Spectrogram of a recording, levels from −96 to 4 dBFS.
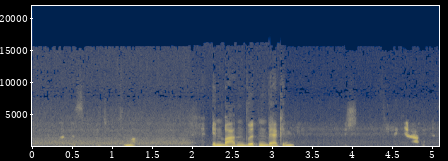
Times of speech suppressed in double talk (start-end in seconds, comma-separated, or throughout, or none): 0.00-1.43, 3.18-3.57, 3.86-5.09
